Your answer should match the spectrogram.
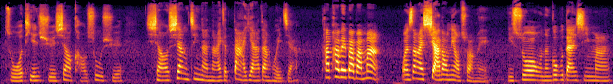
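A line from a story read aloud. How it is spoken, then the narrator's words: Sighing, cautious. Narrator (Chinese): 妈妈叹了一口气，他才说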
